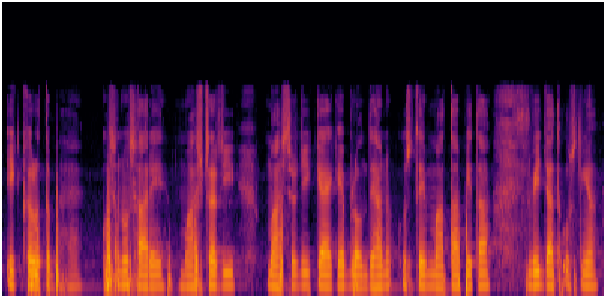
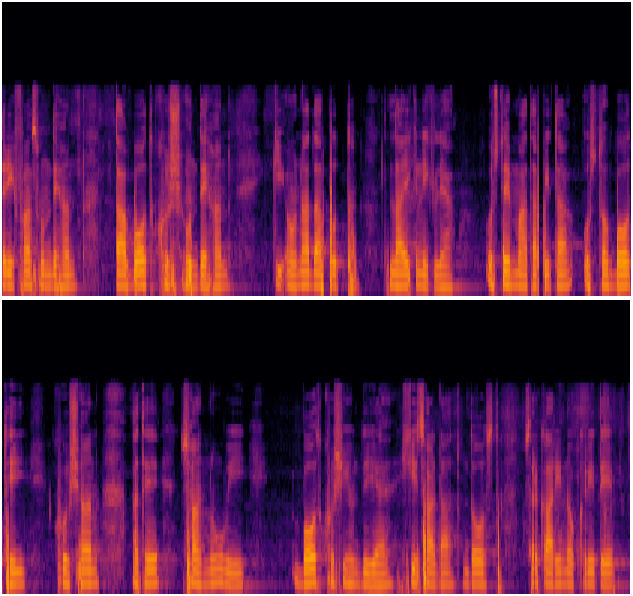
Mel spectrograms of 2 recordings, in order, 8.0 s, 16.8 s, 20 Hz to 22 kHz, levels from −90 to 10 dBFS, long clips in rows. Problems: background sounds at intervals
